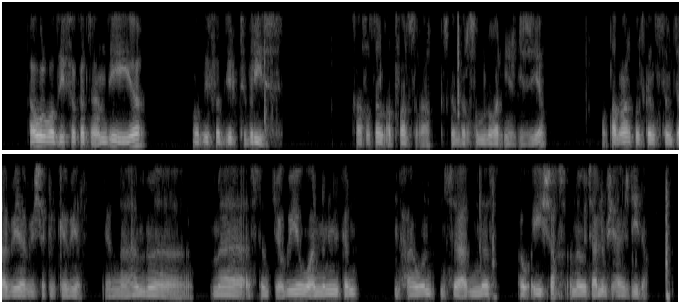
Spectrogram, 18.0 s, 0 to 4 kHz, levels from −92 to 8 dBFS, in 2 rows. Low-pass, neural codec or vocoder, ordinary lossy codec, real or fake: 3.6 kHz; none; none; real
